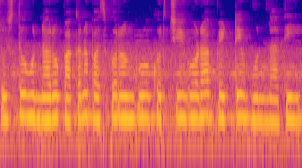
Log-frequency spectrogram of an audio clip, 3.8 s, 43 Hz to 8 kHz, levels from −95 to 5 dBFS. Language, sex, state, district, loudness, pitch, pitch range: Telugu, female, Andhra Pradesh, Krishna, -15 LUFS, 200 Hz, 195-205 Hz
